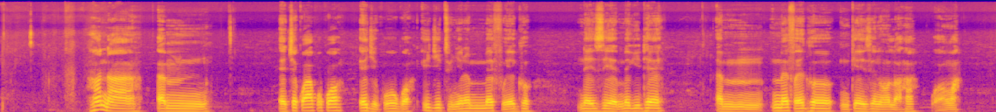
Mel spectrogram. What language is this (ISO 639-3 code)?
ibo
